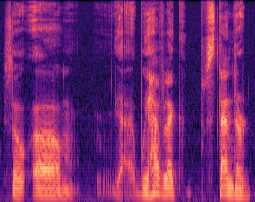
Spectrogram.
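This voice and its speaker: A man co-hosting a casual podcast who teaches music, talking in halting bursts with frequent restarts. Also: medium pitch, fairly even intonation, gravelly, a bit bright, dry recording. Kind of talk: casual conversational podcast chat.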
